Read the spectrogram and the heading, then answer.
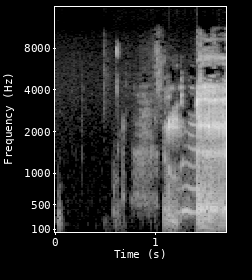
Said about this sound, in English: Yeah, here I am burping.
